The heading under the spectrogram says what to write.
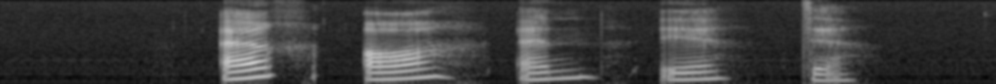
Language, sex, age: Norwegian, female, 47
